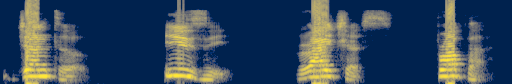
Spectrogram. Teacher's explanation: these are adjectives, two syllable adjectives, and they are stressed on the first syllable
